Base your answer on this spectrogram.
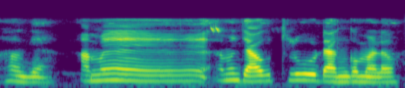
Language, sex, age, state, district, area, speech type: Odia, female, 45-60, Odisha, Kendrapara, urban, spontaneous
